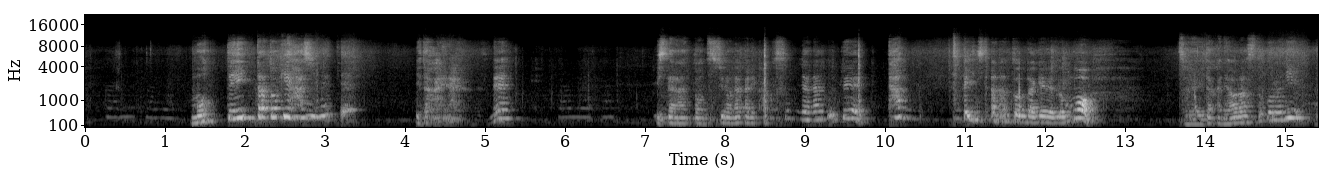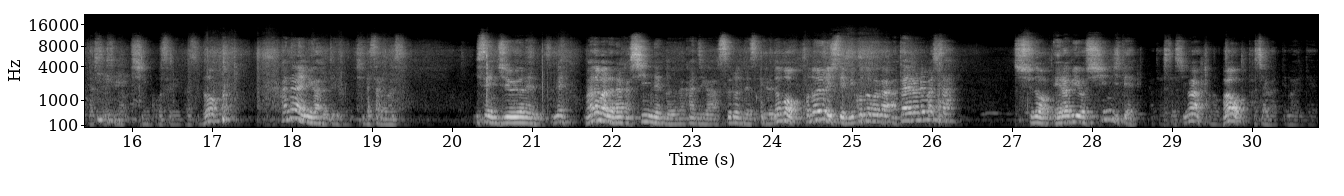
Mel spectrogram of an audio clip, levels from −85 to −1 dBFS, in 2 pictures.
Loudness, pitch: -28 LUFS, 205 Hz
